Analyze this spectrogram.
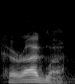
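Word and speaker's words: χάραγμα: Strong's G5480, Charagma. Charagma. But we pronounce it Karagma.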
